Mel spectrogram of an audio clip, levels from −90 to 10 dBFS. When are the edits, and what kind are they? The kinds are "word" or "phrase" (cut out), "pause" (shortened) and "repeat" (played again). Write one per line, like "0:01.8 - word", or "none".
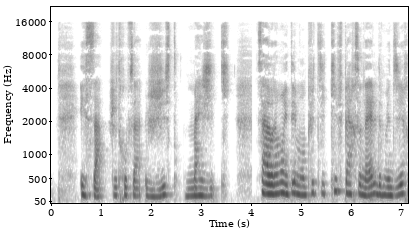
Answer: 0:04.0 - pause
